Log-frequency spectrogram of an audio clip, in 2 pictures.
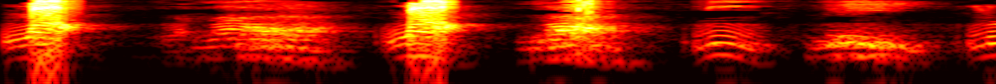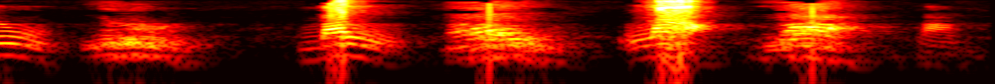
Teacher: Jadi huruf lam suara berbelok menuju ke samping. Dari ujung lidah, la, berbelok ke samping kanan maupun samping kiri. · Term: inhiraf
